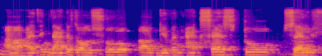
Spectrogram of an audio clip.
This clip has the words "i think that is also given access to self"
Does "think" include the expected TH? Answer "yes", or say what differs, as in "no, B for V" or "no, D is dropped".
no, T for TH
